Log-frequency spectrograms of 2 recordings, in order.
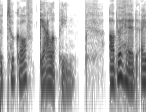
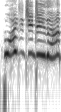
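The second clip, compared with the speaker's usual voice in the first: very high, loud outburst; outraged demand; 6 dB louder than usual. Acted. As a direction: demand it in a high, furious yell. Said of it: "demanded Maya".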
